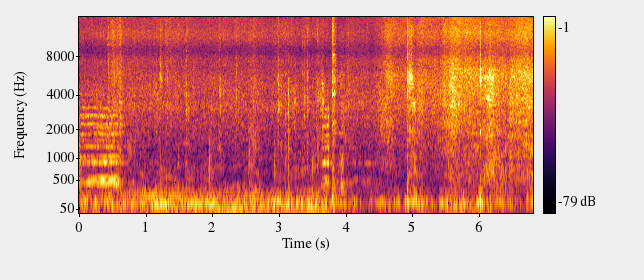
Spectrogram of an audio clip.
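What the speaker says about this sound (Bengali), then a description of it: "নারিকেল গুড় একসঙ্গে এইভাবে মিশিয়ে নেব" Steady scraping and stirring of grated coconut and date-palm jaggery in a pan with a soft background sizzle, occasional sharp clinks of a utensil against metal.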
